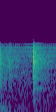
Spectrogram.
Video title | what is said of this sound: organic apples | nice and hollow kind of sound but dense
